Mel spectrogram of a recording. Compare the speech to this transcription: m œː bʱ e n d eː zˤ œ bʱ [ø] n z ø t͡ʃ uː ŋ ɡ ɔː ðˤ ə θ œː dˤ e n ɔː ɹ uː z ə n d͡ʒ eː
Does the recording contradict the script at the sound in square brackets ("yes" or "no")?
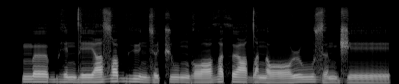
yes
